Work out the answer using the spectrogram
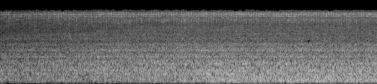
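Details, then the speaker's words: Beckett oil burner with Carlin Pro-Max control, two-pipe pump, oil safety valve, fan running, door open: even steady roar at light-off with faint igniter spark sizzle still running; normal oil burner firing. "all right three ignition 3 seconds 1 second blade oil valve Houston we got ignition all right now you can hear you can hear the uh spark still going"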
